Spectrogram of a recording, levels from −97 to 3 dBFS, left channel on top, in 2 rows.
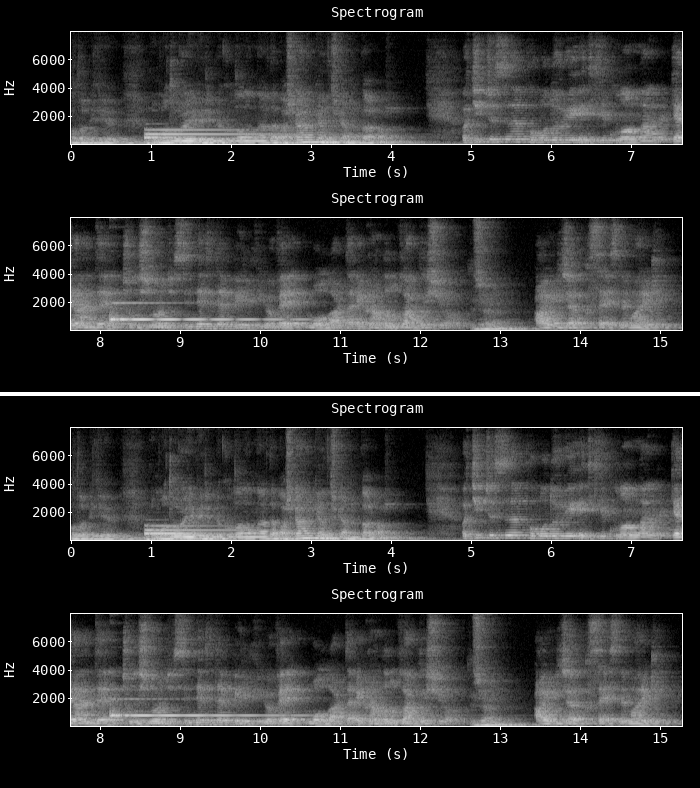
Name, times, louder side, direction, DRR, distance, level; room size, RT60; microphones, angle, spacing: voice 1, 0.0-4.0 12.6-13.0, equal, 70° right, -5 dB, 0.8 m, -22 dB
sound 1, 0.9-2.4 8.1-11.5, left 1 dB, 15° left, 0.8 m, -26 dB
voice 2, 4.4-12.9 13.4-15.0, right 2 dB, 25° right, -5 dB, 0.3 m, -29 dB
3.5 x 2.1 x 2.4 m, 1.1 s
head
